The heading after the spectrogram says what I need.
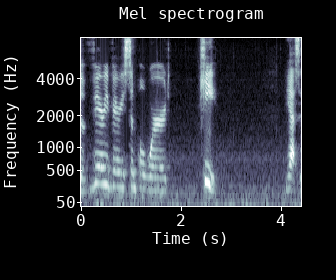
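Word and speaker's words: qui: very very simple word key yes it's spelled with a q u but the q u in french is pronounced like a k sound not a qu sound so this is pronounced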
